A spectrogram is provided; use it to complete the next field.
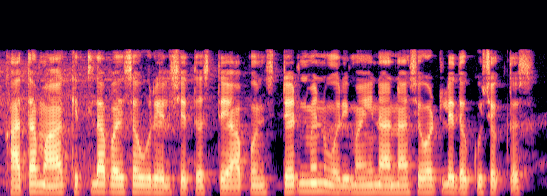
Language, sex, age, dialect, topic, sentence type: Marathi, male, 18-24, Northern Konkan, banking, statement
